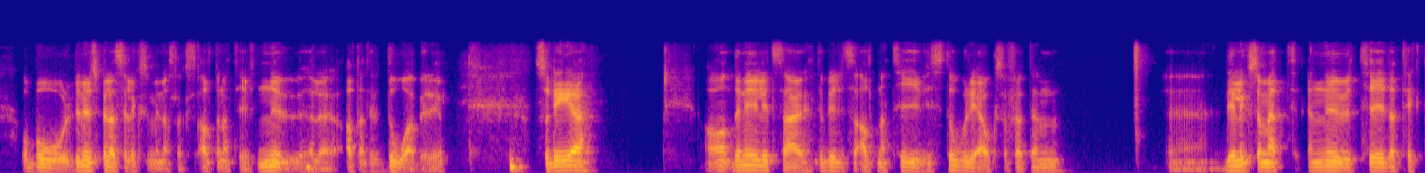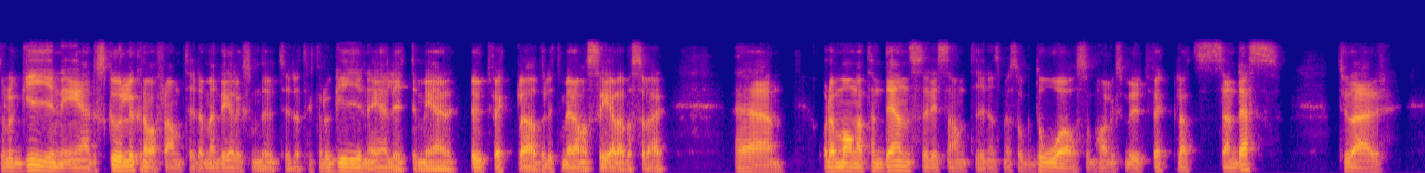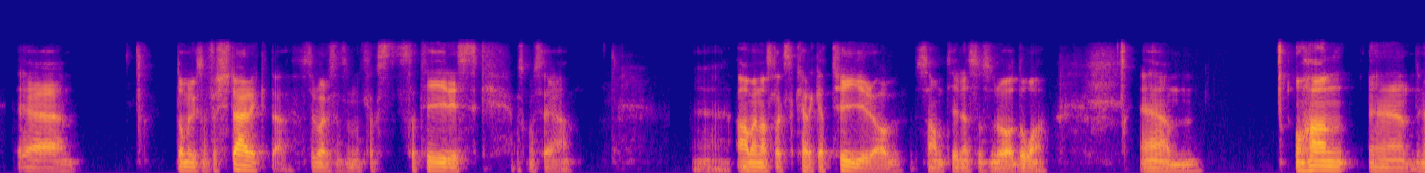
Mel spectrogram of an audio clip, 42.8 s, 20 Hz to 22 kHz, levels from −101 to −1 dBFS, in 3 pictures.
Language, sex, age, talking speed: Swedish, male, 30-49, 160 wpm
